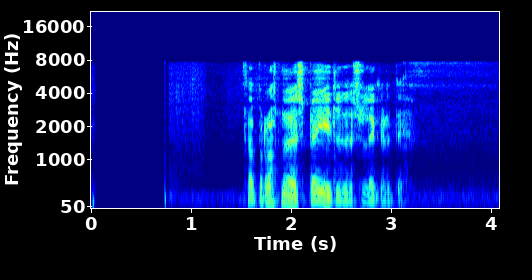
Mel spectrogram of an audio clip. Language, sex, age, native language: Icelandic, male, 50-59, Icelandic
